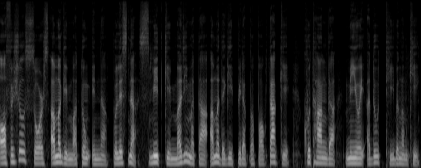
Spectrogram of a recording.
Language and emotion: Manipuri, neutral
